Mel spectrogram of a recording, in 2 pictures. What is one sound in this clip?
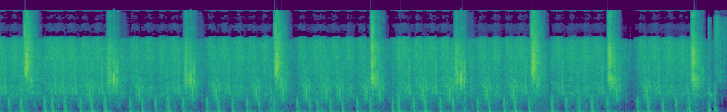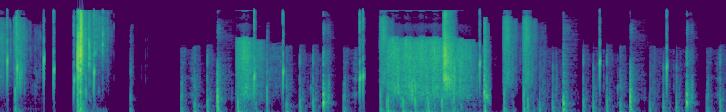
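A pickaxe chips at stone with repeated dull knocks and crumbling cracks.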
